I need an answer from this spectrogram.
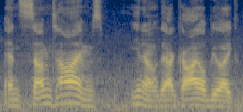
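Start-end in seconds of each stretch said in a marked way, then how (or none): none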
